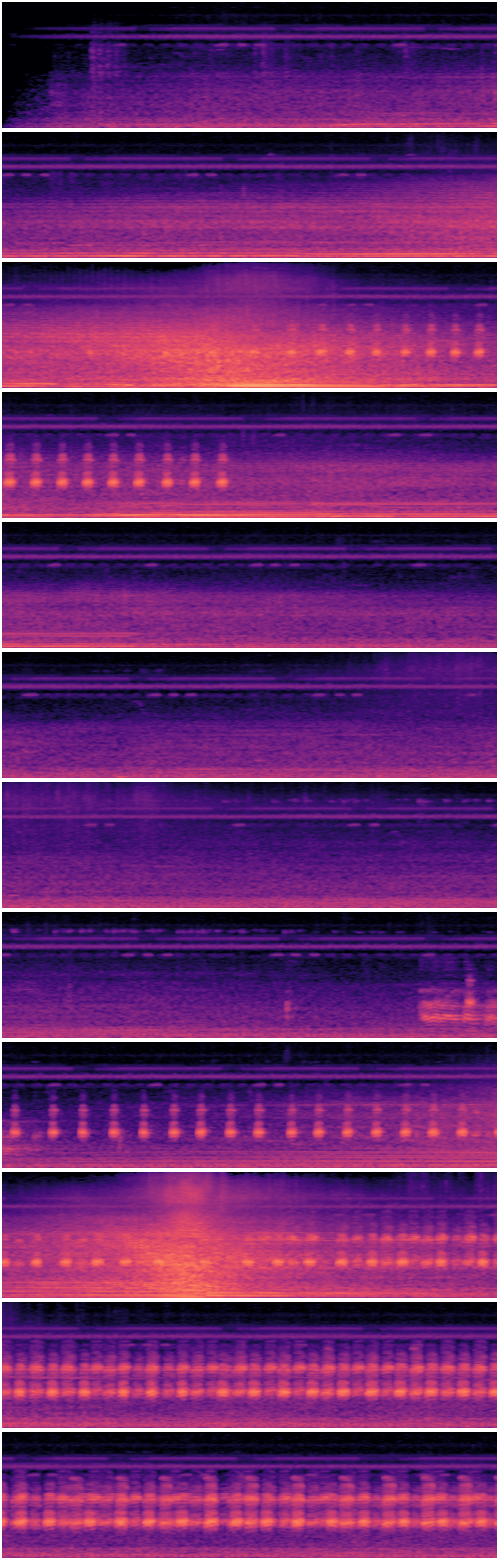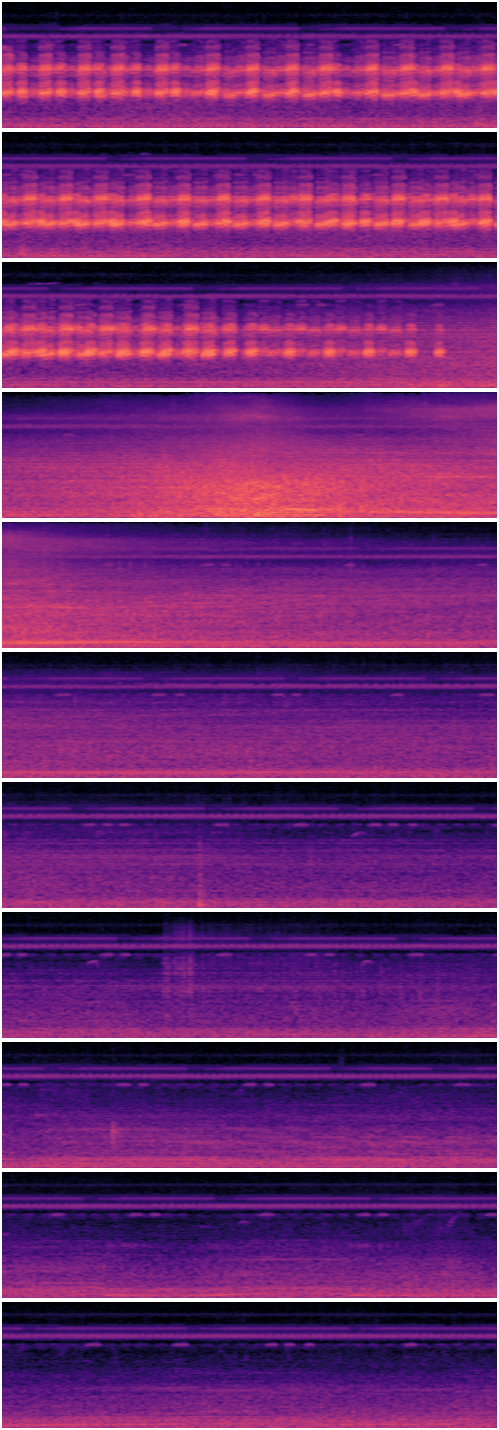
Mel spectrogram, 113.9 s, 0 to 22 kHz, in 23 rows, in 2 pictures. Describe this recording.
Frogs sound, Traffic Sound, Zoom H2n MS +XY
